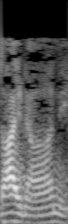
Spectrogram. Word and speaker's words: Sidon: Verse 4, yea, and what have we to do with thee, O Tyre and Sidon? O Tyre and Sidon, sometimes pronounced Zidon here.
